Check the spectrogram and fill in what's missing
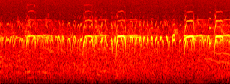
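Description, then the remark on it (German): Wader birds call in a busy chorus of high whistles and rapid trills, overlapping continuously with sharp rising notes standing out; no voices, just the birds throughout. “die klingen ja alle irgendwie so, die Wartvögel.”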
